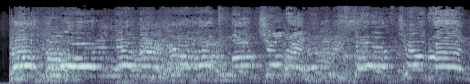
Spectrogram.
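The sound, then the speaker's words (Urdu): Women protesters chant slogans against Saudi bombing in Yemen at a Saudi cultural art exhibition at the Kennedy Center in Washington. Several loud voices rise in repeated bursts over crowd noise. “یہ نعرے بازی Washington کے معروف Kennedy centre میں منعقدہ ایک ثقافتی نمائش میں کی جا رہی ہے”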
